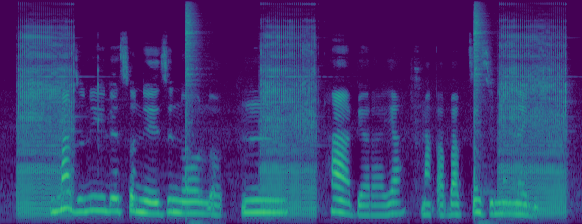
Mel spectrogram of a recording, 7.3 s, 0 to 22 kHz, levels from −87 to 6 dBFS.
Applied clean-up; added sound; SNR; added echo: none; Hi-hat + Tools; 8 dB; none.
